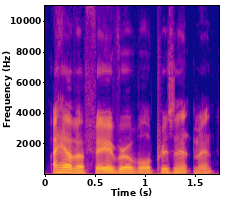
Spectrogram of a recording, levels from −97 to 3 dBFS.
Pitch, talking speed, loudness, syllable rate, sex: 125 Hz, 170 wpm, -16 LUFS, 6.8 syllables/s, male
